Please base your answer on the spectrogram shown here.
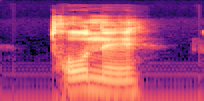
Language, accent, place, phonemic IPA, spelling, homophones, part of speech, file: French, France, Lyon, /tʁo.ne/, trôner, trôné / trônez, verb, LL-Q150 (fra)-trôner.wav
- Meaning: to sit on a throne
